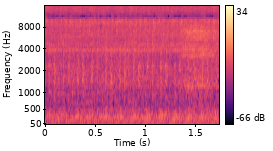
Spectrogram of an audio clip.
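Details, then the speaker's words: Car after a 3-2-1 swap on first drive, idling: low steady rumble with a loud, uneven clutch chatter rattling over it; owner says it was installed correctly and doesn't know why. "I can't reach how dirty it is, but you can definitely hear the clutch is so loud now. And I don't know why, but you can definitely hear that clutch chatter and crazy."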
